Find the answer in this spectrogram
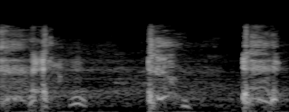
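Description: A man laughing into the microphone in about four short, breathy bursts.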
